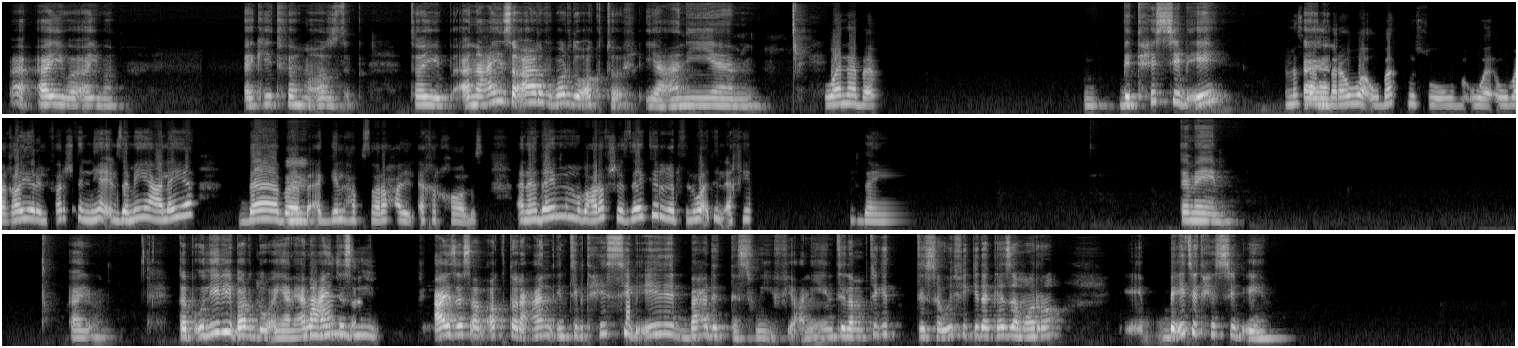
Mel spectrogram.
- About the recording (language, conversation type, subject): Arabic, advice, إزاي أبطل أسوّف كتير وأقدر أخلّص مهامي قبل المواعيد النهائية؟
- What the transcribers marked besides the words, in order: distorted speech; unintelligible speech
